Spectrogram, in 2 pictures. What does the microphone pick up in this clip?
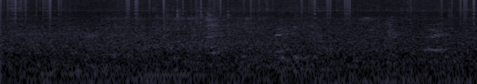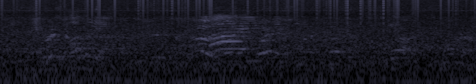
person or small group talking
